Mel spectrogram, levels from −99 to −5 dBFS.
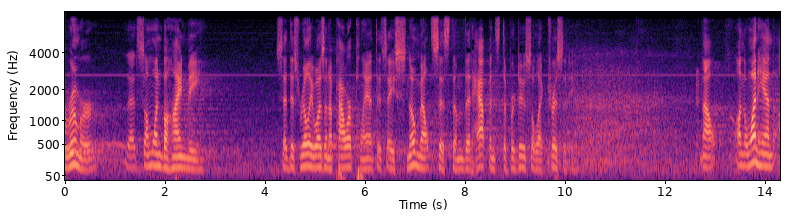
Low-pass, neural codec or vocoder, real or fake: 7.2 kHz; none; real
